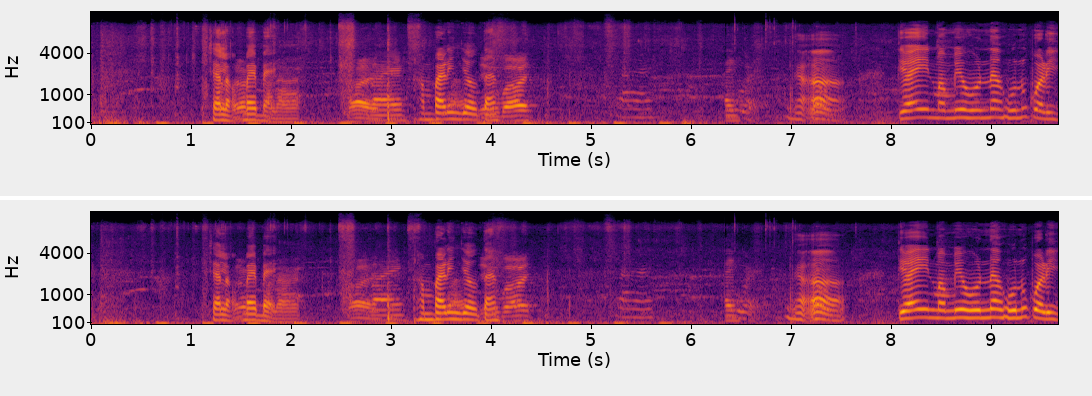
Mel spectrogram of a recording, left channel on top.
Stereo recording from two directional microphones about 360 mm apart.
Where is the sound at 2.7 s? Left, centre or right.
Left.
